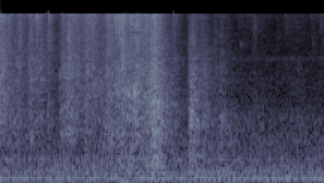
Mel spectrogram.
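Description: Crackly rustling handling noise from a whole raw chicken and its wrapping being worked by hand, dying down about one and a half seconds in.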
